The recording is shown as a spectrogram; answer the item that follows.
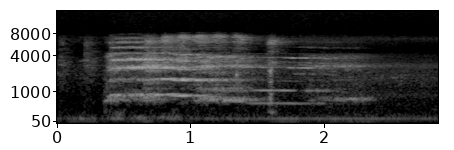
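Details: Hen-keeper's chicken crowing: a long harmonic-rich cry starting sharply, holding steady about two seconds then fading, with a low hum in the background.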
